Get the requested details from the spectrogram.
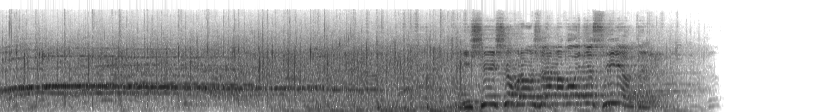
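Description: A crowd cheers and whistles loudly in a large hall.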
